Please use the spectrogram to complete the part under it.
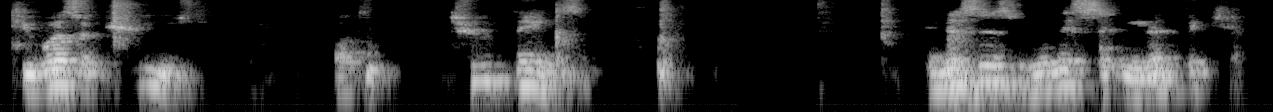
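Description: This pastor's sermon is relaxed and conversational, full of questions aimed at the congregation. His voice sits at a medium pitch, with slight background noise, roomy echo, and a far-off microphone.

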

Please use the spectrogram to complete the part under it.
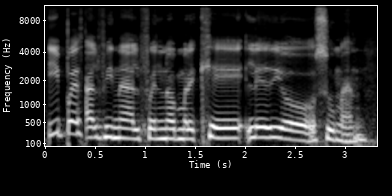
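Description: A woman's voice: on the low side, slow pace, smooth. A woman co-hosting a casual chat, enthusiastic and sharing fan trivia.

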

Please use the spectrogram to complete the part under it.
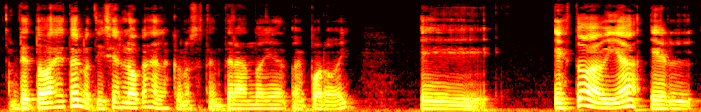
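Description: A man's voice: medium pitch, darkish tone. A man with a Venezuelan accent hosting a casual solo podcast, rambling and sarcastic as he talks. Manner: rambling and sarcastic, often restarting phrases. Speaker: podcast host.

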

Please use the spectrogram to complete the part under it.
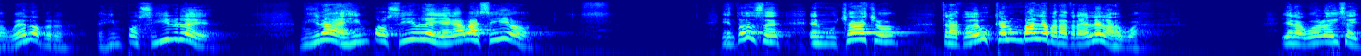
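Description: A Puerto Rican man preaching from the pulpit, his voice pitched high for a man. He tells a story in a lively sermon and stops often to ask the congregation for a response. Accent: Puerto Rican Spanish.

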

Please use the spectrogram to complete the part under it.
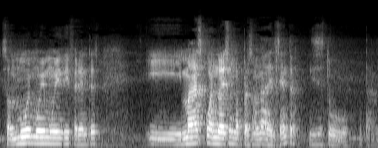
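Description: A man with a northern Mexican accent telling a story in casual chat, relaxed and slangy, with many fillers. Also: medium pitch, a little slow, a little hiss or hum. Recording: echoey room, slightly dull sound.

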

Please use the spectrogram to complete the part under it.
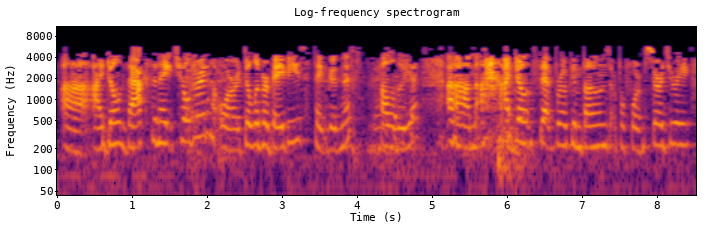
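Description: A soft-spoken young woman from Georgia, giving a church talk about her mission teaching and pausing often with fillers. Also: on the high side, steady tone, dull audio.

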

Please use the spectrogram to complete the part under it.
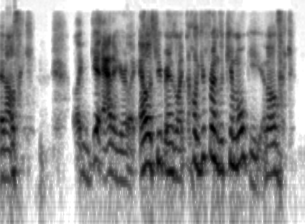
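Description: A man's voice: high voice, fast talker. A man guest on a casual talk show, telling a long story full of "like" fillers. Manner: rambling, many "like" fillers, animated retelling. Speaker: podcast guest.

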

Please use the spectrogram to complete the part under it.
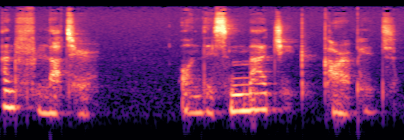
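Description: In a hushed, breathy half-whisper, a woman takes children through a guided meditation on her relaxation show. Her slow, soothing lines stay at medium pitch with little variation.

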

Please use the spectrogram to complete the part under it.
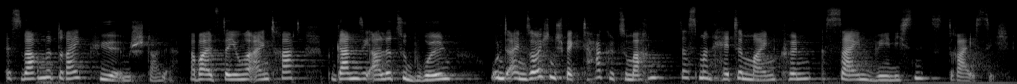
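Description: Calm woman reading a storybook. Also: fairly high pitch, normal speed. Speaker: narrator. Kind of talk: audiobook narration.

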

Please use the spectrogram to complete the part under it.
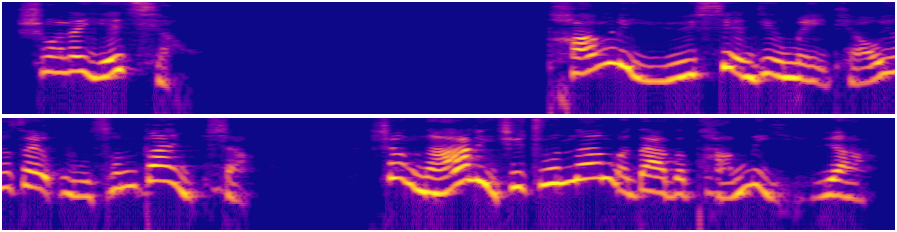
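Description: A woman telling a folk tale in a lively, expressive storytelling manner, asking the listener questions along the way. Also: high voice, a little slow, pauses often.

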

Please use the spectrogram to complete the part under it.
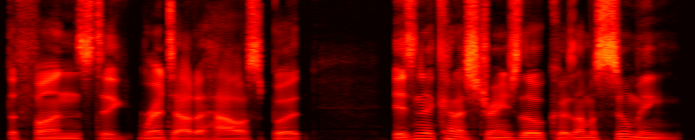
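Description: A young man chats in an easygoing, slangy way, often drifting off mid-sentence. His voice sits very low and comes across smooth and resonant. The sound is dry and close, with no room around it. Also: measured pace, no echo. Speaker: podcast co-host. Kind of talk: casual chat.

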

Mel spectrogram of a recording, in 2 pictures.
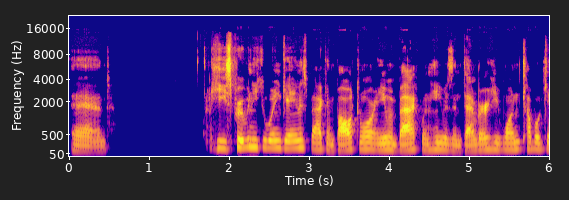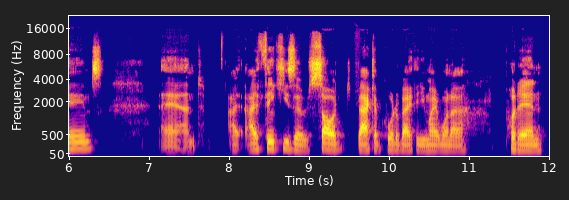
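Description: A man's voice: medium pitch, normal speed, a little mellow, dry recording. A man co-hosting a casual sports podcast, talking football with lots of ums and restarts. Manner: hesitant, many ums and restarts. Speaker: podcast co-host.

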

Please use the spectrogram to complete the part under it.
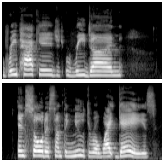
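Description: A young woman hosting her own podcast, talking through casual solo commentary with emphatic, sassy asides. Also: on the high side. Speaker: podcast host.

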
